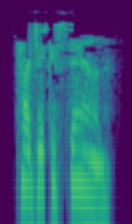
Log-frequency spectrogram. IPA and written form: ,tɑ'dʒikɪ,stæn (tajikistan)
